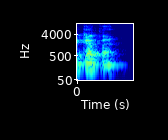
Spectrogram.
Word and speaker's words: cup of: of is equal to a cup of tea. A capa.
